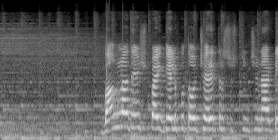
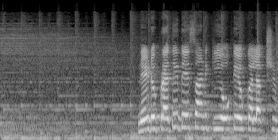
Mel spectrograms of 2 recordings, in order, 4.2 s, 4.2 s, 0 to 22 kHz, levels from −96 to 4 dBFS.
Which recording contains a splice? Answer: second; 1 cut; at 1.2 s

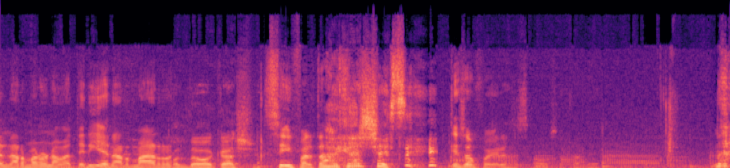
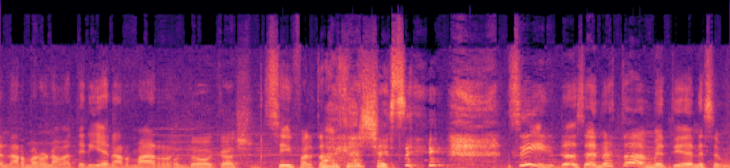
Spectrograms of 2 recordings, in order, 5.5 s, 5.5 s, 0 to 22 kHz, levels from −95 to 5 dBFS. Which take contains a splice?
first; 1 cut; at 3.3 s

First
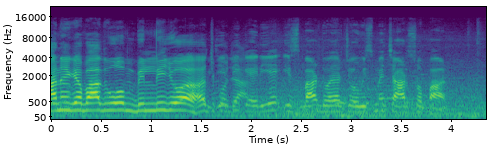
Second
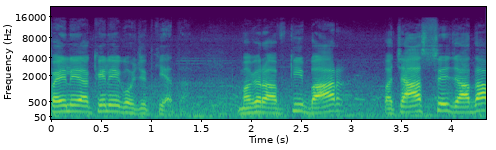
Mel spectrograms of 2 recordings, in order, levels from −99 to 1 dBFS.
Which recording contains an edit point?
first; 1 cut; at 1.7 s

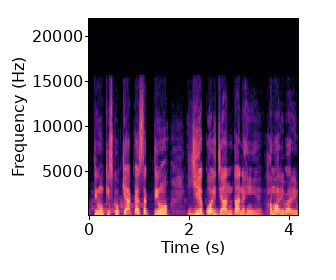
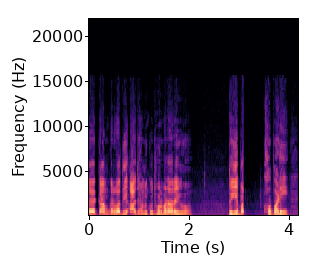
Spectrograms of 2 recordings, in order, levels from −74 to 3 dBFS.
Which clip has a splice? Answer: second; 1 cut; at 3.1 s

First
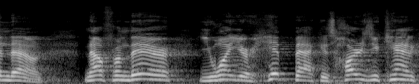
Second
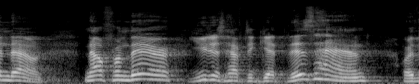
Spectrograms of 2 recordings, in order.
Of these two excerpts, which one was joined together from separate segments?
second; 1 cut; at 1.8 s

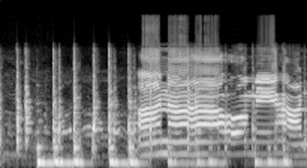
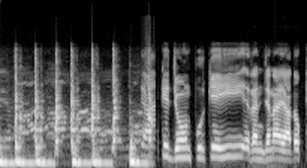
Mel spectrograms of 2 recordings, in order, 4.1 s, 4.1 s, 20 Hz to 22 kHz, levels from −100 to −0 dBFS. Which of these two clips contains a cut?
second; 1 cut; at 2.0 s

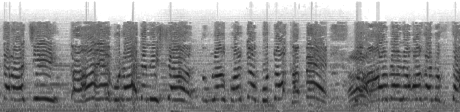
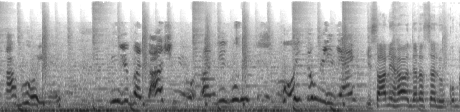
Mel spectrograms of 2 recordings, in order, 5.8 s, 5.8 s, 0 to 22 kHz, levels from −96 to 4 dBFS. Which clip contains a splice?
second; 1 cut; at 4.4 s

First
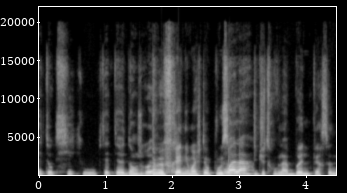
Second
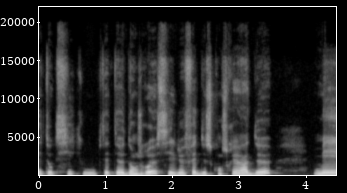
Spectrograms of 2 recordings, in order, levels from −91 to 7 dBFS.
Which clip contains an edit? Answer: first; 2 cuts; at 1.7 s, 3.2 s

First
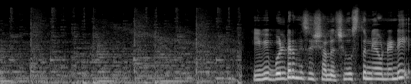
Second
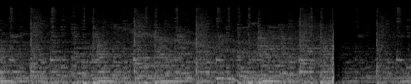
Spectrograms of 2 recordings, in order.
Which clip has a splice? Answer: second; 1 cut; at 2.4 s

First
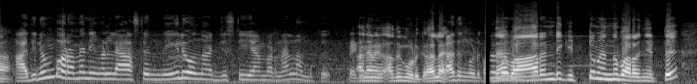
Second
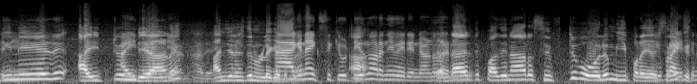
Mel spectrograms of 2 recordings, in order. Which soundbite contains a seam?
first; 1 cut; at 4.9 s

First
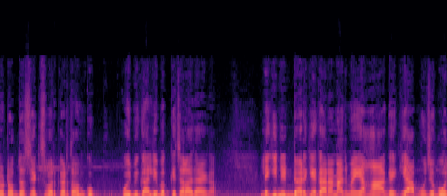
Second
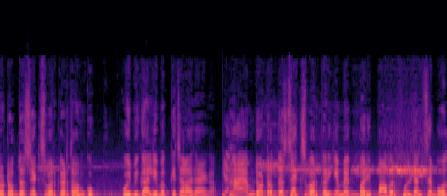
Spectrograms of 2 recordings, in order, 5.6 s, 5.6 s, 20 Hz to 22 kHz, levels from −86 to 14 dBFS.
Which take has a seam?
second; 1 cut; at 2.9 s

